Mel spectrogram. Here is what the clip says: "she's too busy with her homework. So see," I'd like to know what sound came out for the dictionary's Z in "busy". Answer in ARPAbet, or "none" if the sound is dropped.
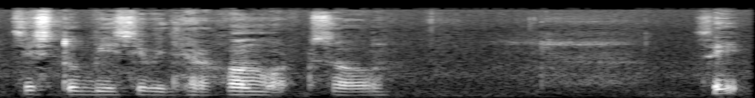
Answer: S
